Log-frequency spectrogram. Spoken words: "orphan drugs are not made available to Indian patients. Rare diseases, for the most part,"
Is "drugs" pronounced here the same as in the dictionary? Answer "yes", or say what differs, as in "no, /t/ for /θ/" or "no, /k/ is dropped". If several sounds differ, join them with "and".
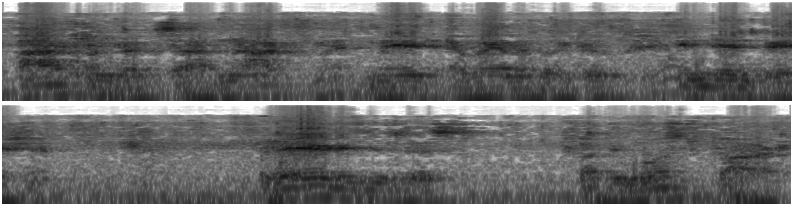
no, /ɹ/ is dropped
